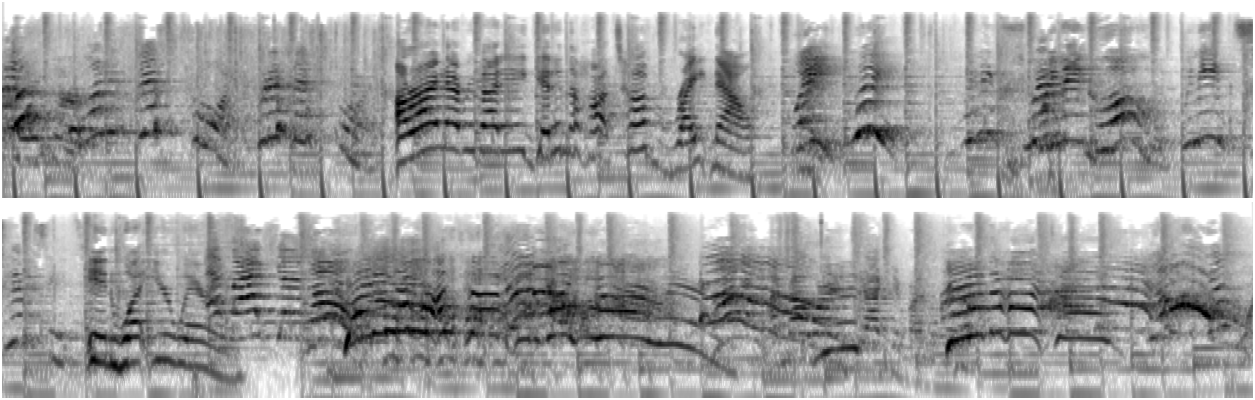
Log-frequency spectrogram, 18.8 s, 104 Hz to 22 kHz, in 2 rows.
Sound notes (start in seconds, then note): 0.0 laughs; 11.8 laughs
